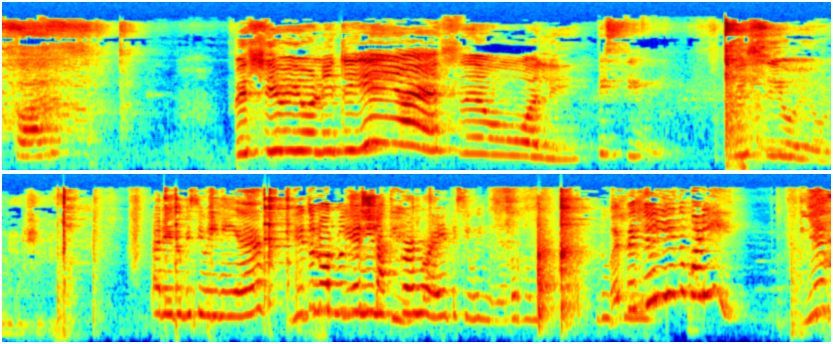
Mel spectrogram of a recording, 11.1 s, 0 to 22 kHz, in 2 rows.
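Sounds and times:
child making high-pitched sounds: 6.6s - 11.0s.

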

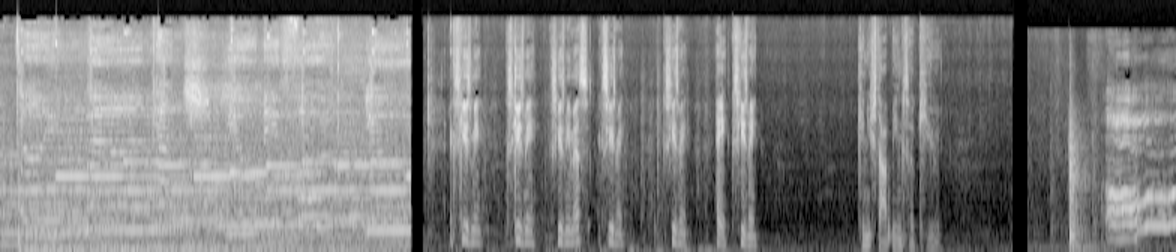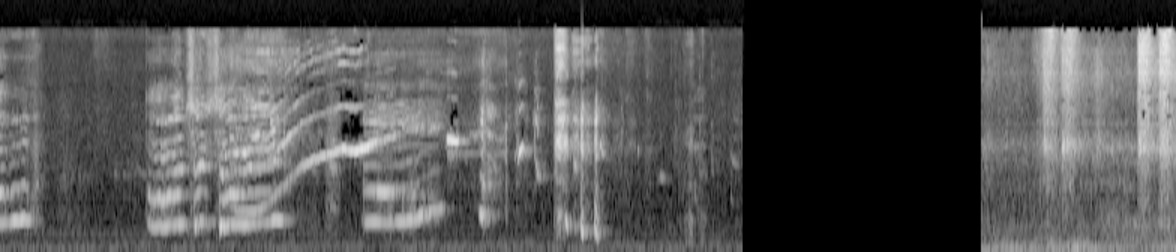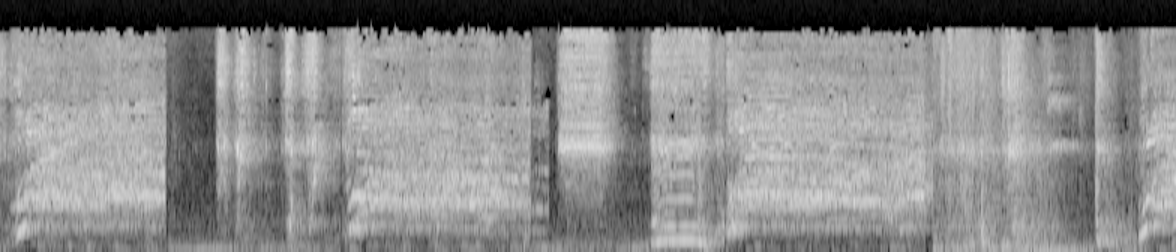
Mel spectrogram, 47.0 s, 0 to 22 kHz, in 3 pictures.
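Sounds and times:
voices shouting together: 35.9s - 38.7s, 40.9s - 43.8s.

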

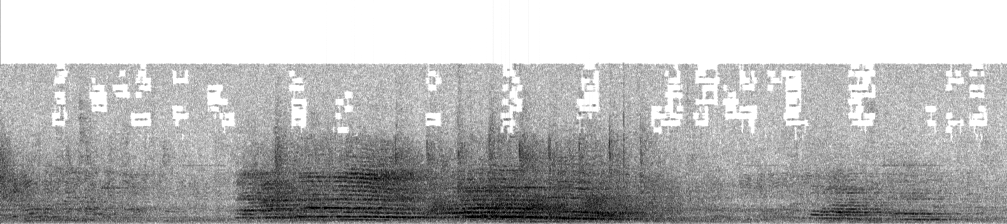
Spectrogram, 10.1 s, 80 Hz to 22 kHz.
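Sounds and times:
person's voice echoing in hall: 5.0s - 10.0s.

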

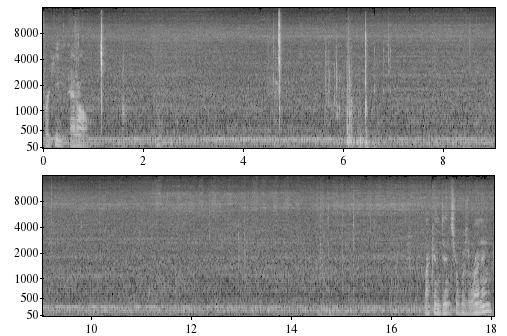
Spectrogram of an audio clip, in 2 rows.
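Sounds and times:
furnace blower humming: 0.0s - 18.0s.

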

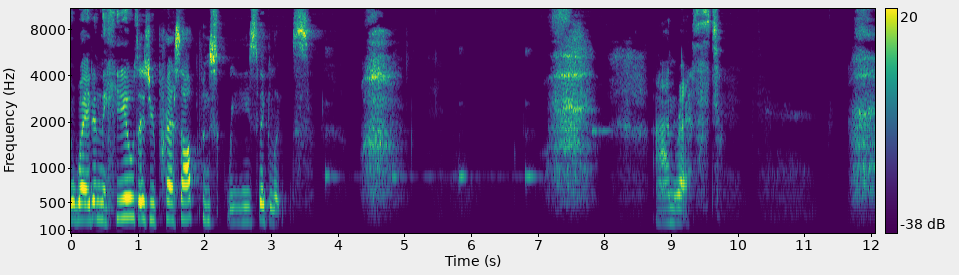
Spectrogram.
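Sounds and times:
woman breathing hard: 4.3s - 5.8s, 7.1s - 8.8s, 9.8s - 12.0s.

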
